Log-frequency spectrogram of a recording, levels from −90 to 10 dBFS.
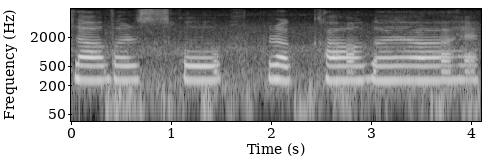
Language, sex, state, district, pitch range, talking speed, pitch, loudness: Hindi, female, Bihar, Kaimur, 255-260 Hz, 75 wpm, 255 Hz, -13 LUFS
